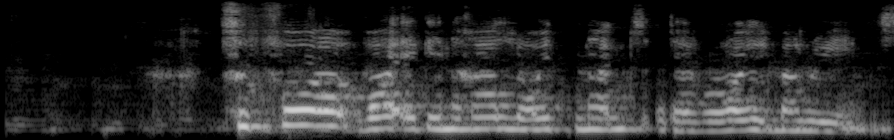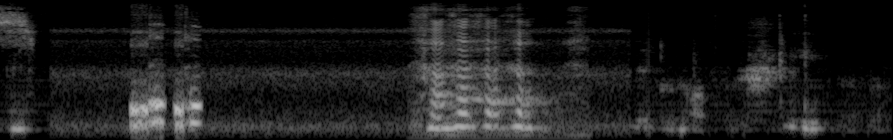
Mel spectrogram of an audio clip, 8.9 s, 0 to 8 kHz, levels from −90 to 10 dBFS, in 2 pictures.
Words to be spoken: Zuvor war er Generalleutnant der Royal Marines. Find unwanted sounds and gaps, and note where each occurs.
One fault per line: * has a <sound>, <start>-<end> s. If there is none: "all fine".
* has a laugh, 5.1-5.5 s
* has a laugh, 6.5-7.4 s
